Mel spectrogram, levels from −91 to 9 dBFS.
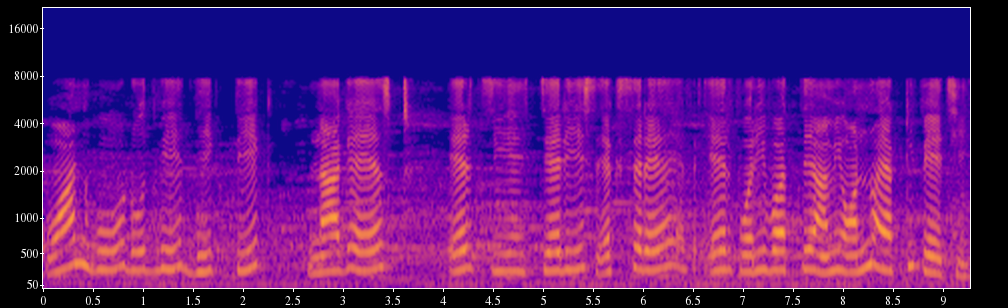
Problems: constant background noise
